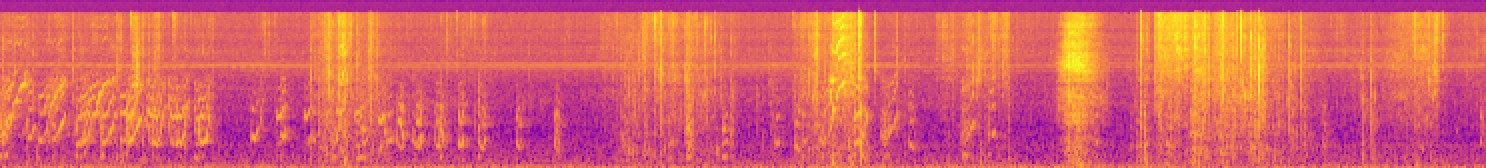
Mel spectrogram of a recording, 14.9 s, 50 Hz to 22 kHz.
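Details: Guinea pig alarm call, its sound likened to "51515151": rapid runs of short, squeaky repeated pulses in two bursts early on, followed by scattered loud rustling and clattering thumps indoors.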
